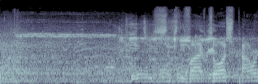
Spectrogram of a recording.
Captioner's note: whistle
